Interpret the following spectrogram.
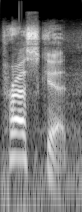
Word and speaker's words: Prescott: Hence, I call it Preskitt. I think that's respectful. You refer to the name as the name of what the locals call it.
